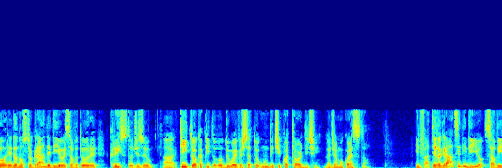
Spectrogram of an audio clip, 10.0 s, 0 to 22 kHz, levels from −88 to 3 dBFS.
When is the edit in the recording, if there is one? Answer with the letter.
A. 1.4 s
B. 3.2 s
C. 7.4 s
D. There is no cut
B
